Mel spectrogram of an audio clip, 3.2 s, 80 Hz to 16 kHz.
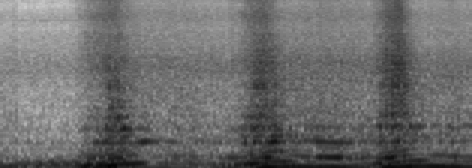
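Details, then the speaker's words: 2004 Nissan Sentra Spec V with a JDM swapped QR25 and stock exhaust: three clean revs rising and falling smoothly, deep but moderate volume, no rattles or misses; normal exhaust note. "i prefer the stock exhaust maybe if we boost it someday it'll be loud again but right now sounds just like the light sentra did same exact exhaust and motor so it should um that's nice i can talk over it i'm happy with that"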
